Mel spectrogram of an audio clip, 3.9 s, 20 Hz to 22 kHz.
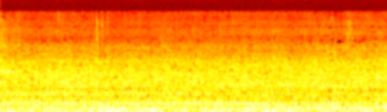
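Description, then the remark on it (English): Steady, loud road roar inside an old 1990s Honda Civic driving on the highway, a constant low rumble with a faint engine hum running through it and no voices; the car has little isolation from outside noise. “So I'm driving on the highway now, which must be terrible on the ears, because this car is old.”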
